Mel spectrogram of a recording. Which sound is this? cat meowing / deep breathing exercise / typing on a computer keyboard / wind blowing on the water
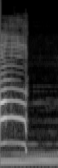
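cat meowing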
